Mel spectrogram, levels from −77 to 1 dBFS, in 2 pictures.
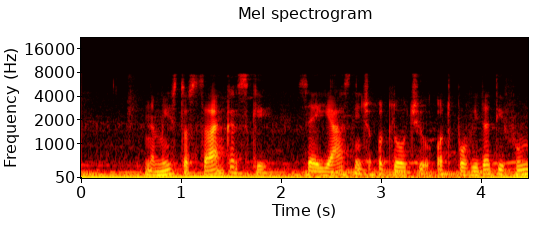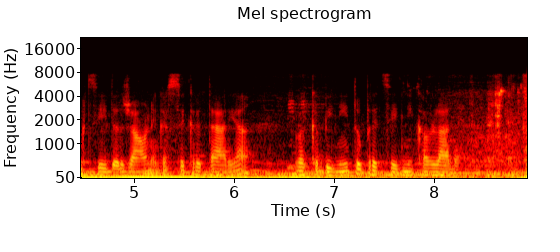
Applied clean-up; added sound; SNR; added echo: none; Vehicle; -4 dB; none.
